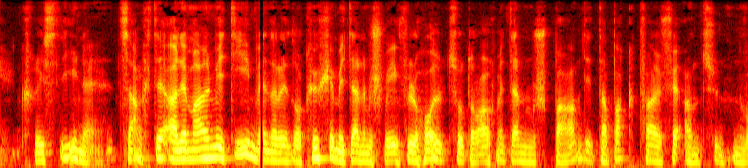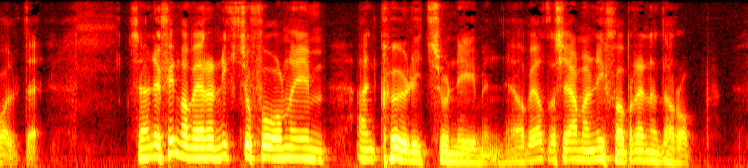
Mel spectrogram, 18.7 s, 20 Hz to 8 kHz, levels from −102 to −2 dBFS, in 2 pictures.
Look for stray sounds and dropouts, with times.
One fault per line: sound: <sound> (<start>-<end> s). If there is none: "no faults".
sound: dropout (3.2-3.3 s)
